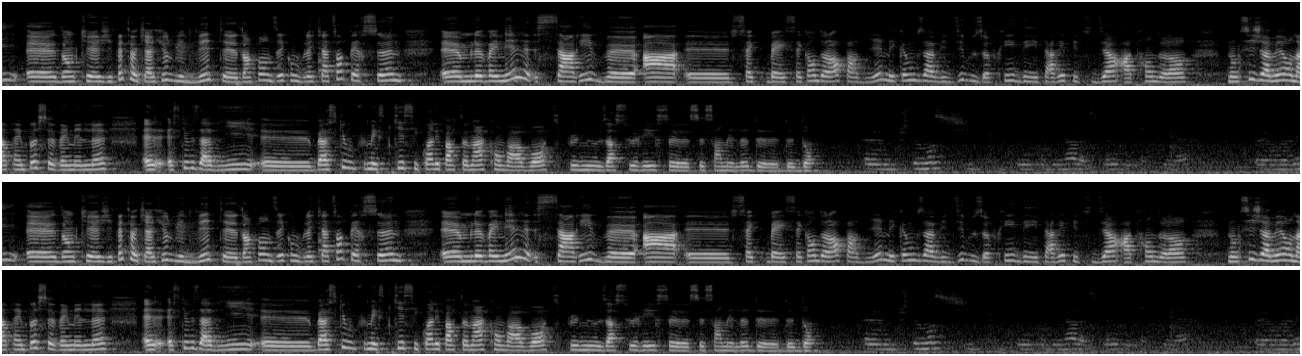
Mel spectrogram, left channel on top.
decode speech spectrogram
donc j'ai fait un calcul vite. Dans le fond, on disait qu'on voulait 400 personnes. Le 20 000, ça arrive à 50 $ par billet, mais comme vous avez dit, vous offrez des tarifs étudiants à 30 $. Donc, si jamais on n'atteint pas ce 20 000-là, est-ce que vous pouvez m'expliquer c'est quoi les partenaires qu'on va avoir qui peut nous assurer ce 100 000-là de dons? Justement, si tu peux revenir à la slide des partenaires, on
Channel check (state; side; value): identical; both; correlation 1.00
